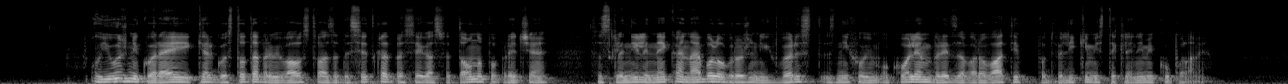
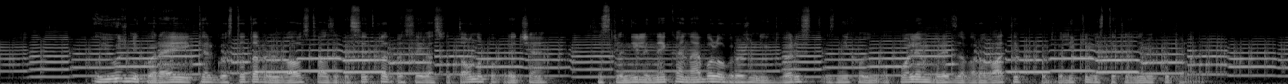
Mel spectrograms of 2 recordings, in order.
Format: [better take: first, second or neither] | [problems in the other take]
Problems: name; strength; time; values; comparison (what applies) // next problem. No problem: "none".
first | background sound (Trumpet); 1 dB below the speech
